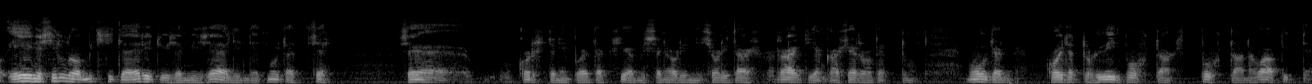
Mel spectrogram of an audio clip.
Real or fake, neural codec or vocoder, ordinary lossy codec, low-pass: fake; vocoder, 44.1 kHz, 128 mel bands every 256 samples, BigVGAN v2; none; none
